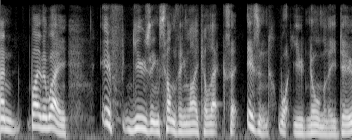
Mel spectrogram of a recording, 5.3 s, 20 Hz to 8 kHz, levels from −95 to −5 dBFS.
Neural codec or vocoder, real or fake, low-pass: autoencoder, 48 kHz, 128 numbers a frame, DAC-VAE, trained on Japanese speech; fake; 7.2 kHz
